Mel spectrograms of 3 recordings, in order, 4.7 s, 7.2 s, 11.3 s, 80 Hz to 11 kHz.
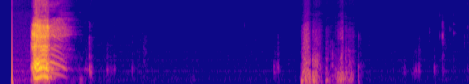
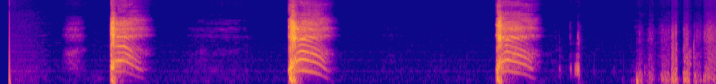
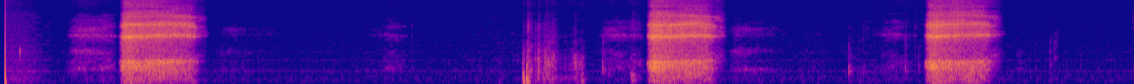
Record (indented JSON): {
  "cough_length": "4.7 s",
  "cough_amplitude": 32768,
  "cough_signal_mean_std_ratio": 0.16,
  "three_cough_length": "7.2 s",
  "three_cough_amplitude": 29715,
  "three_cough_signal_mean_std_ratio": 0.24,
  "exhalation_length": "11.3 s",
  "exhalation_amplitude": 6801,
  "exhalation_signal_mean_std_ratio": 0.35,
  "survey_phase": "beta (2021-08-13 to 2022-03-07)",
  "age": "65+",
  "gender": "Female",
  "wearing_mask": "No",
  "symptom_shortness_of_breath": true,
  "symptom_fatigue": true,
  "smoker_status": "Never smoked",
  "respiratory_condition_asthma": false,
  "respiratory_condition_other": false,
  "recruitment_source": "REACT",
  "submission_delay": "1 day",
  "covid_test_result": "Negative",
  "covid_test_method": "RT-qPCR",
  "influenza_a_test_result": "Negative",
  "influenza_b_test_result": "Negative"
}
